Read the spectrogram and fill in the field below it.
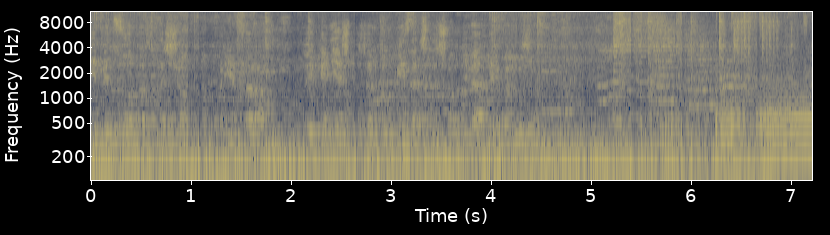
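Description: A powerful car engine rumbles loudly at idle nearby.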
